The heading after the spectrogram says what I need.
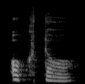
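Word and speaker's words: οκτώ: Sometimes, though, especially in casual conversation, Greeks also use efta instead of epta, ochto instead of okto, and enea instead of enea.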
